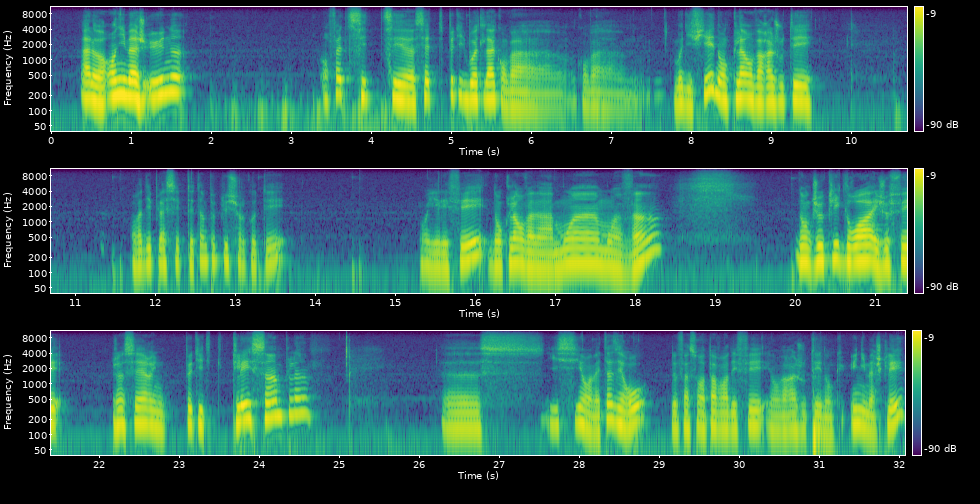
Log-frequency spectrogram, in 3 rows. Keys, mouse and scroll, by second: 1.7 middle click, 3.4 middle click, 4.6 scroll up 1, 5.3-7.1 drag, 11.6 click, 13.4 click, 14.6 click, 17.0 click, 20.1 right click, 23.8 click, 28.3 click, 29.6 right click, 31.0 click.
